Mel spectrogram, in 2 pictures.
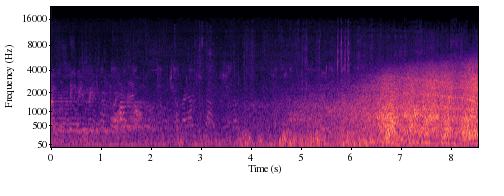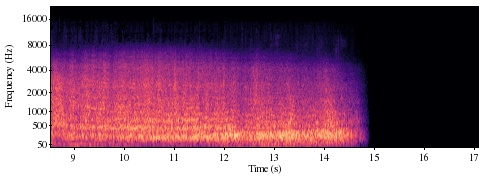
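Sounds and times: jets flying past: 0:04.0 - 0:14.9.

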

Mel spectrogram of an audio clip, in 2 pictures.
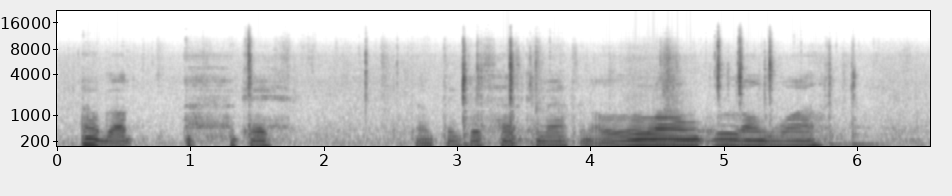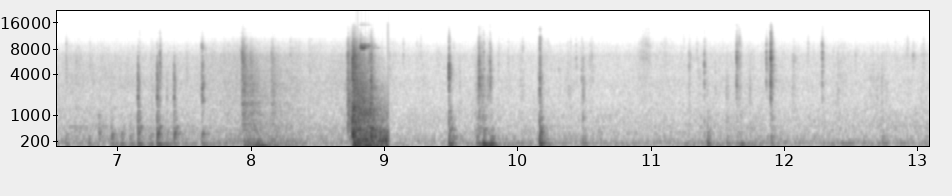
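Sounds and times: metal clunk: 0:07.0 - 0:09.1.

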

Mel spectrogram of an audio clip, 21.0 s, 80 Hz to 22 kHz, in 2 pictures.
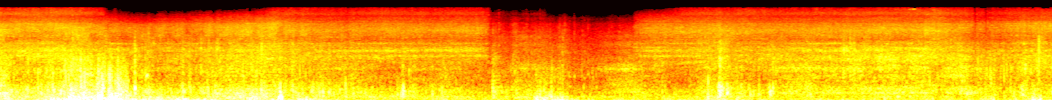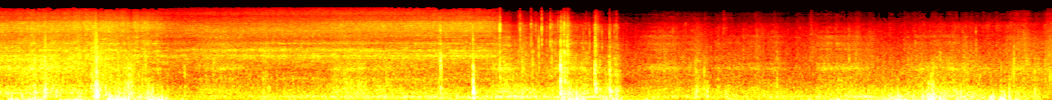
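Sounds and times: wind rushing on microphone: 0:00.0 - 0:03.8, 0:05.2 - 0:12.4, 0:18.6 - 0:21.0
bike tyre rumble: 0:00.0 - 0:21.0.

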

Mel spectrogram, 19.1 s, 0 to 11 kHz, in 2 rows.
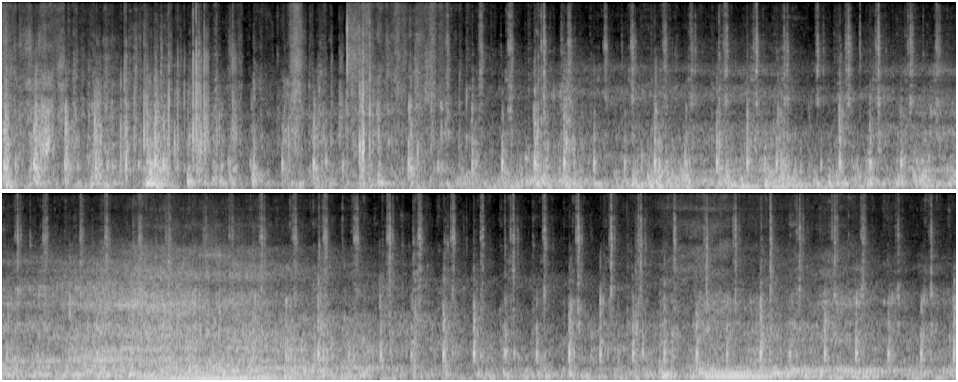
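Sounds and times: footsteps: 0:00.0 - 0:18.9
bus engine running: 0:03.9 - 0:19.0.

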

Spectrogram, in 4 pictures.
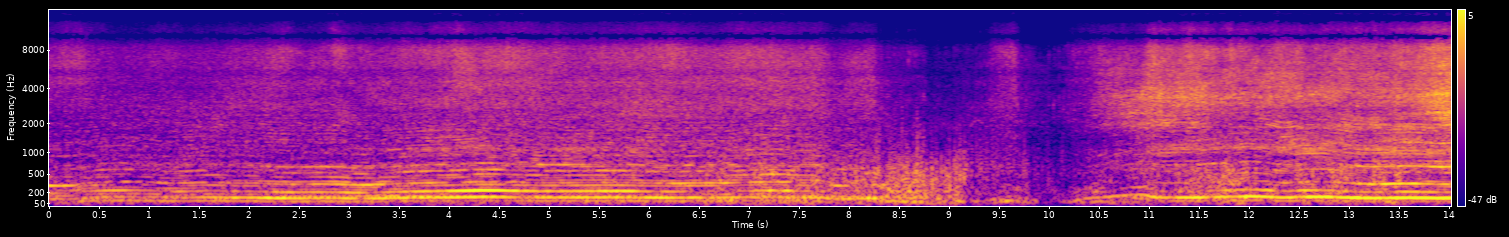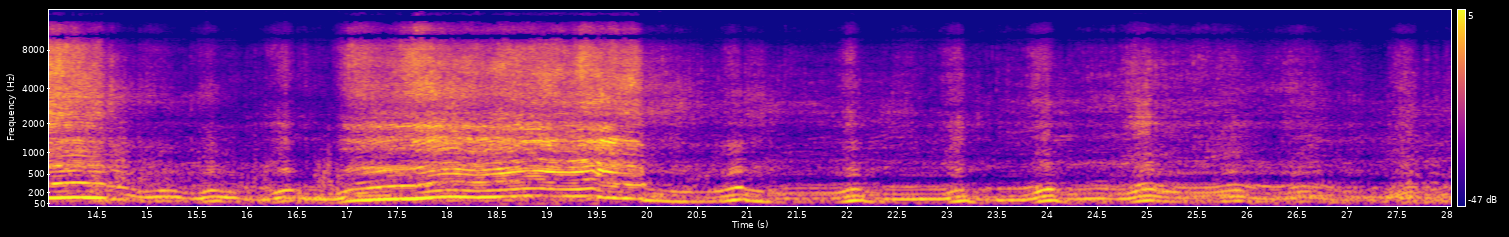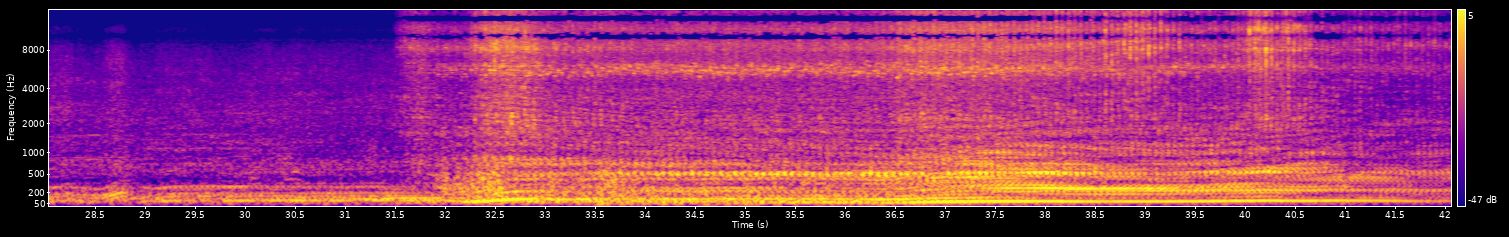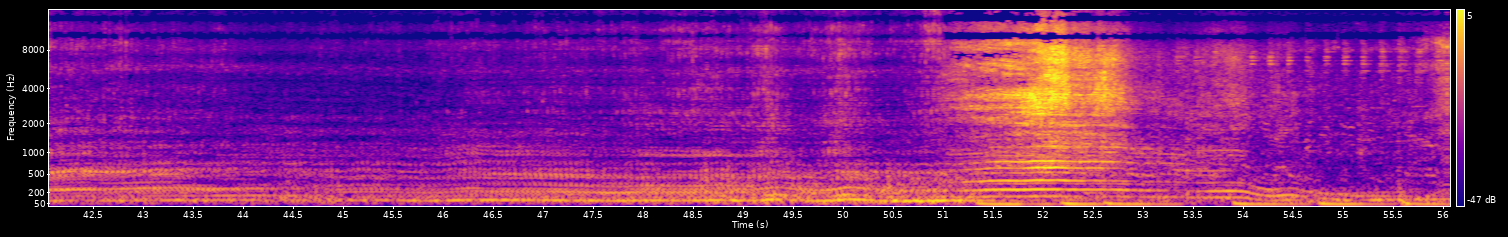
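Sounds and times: buggy engine running steadily: 0:00.0 - 0:56.0
truck engines revving: 0:00.0 - 0:56.0.

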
